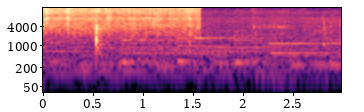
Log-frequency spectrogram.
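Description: Chicken liver with spices fries and gets stirred in a pan, a dense steady sizzle with a sharp spatula scrape early on and light clinks, close and continuous, no talking.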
